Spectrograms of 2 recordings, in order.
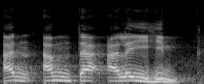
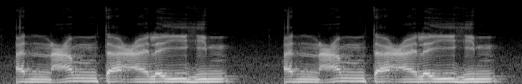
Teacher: mengucapkan huruf Ain namun berbunyi Hamzah · Shown in: first take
